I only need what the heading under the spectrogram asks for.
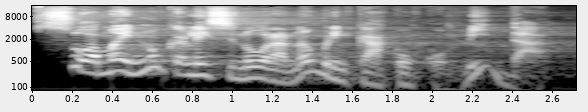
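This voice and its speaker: A prim, fussy cartoon hornbill, a royal steward with Brazilian speech. The voice is sharp and wildly swooping, pompous and theatrical, ringing in long reverb. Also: male voice, high voice, wildly swooping pitch, a little fast, exaggerated voice. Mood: prim scolding. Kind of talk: cartoon fan dub.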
